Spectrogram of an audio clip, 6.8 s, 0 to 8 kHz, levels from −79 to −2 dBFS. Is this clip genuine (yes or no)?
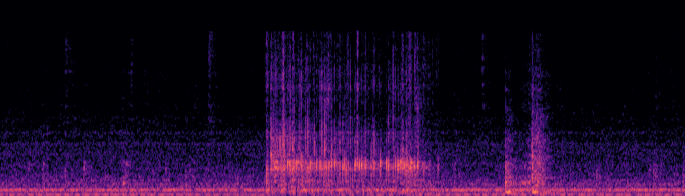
no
